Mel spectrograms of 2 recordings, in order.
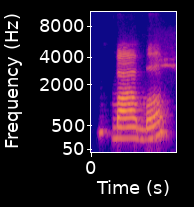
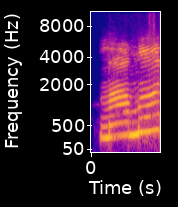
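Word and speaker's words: माम्: इट्स मामा नहीं, माम। वहां पे आपको हलंत दिख रहा है, राइट? सो जब हलंत होता है तो आपको माम करके ही उच्चारण करना है, मामा नहीं होता।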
